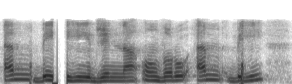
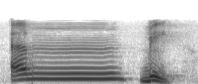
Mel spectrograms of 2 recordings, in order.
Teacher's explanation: أطبق الشفتين على ميم وأمط غنتها ثم أجافي الشفتين عن باء · Shown in: second take · هذا العمل أسهل من أم به. · Term: إخفاء الميم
